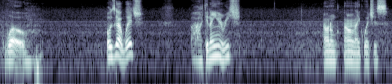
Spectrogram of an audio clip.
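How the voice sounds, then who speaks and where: Excitable young man narrating his gameplay. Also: medium pitch, slow pace, long pauses, slight background noise. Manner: excitable, jokey, talks to himself and the opponent. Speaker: gameplay commentator. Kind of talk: live gameplay commentary.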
